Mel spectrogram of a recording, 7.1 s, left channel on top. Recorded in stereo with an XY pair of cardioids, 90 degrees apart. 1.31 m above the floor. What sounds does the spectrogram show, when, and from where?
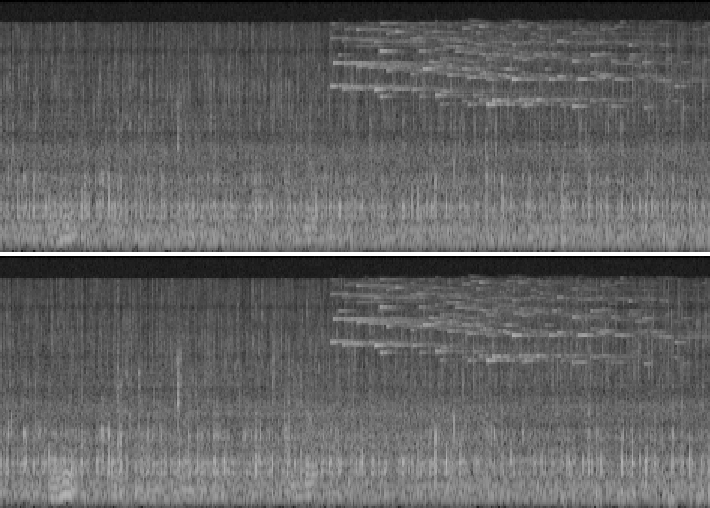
0.5 s a man speaking: 60° right, 0.9 m; by 3.2 s 30° right, 2.5 m
3.3 s a chime: 15° left, 6.5 m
